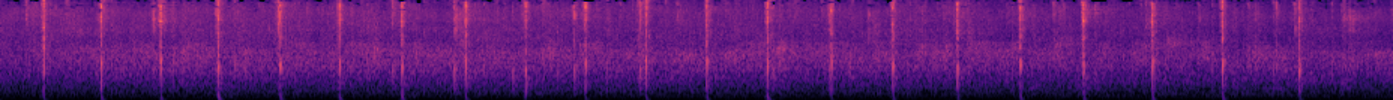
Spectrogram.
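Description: An audience applauds to welcome a family of parents and their daughter. One sharp, regular clapper keeps a steady beat of about two claps per second over softer, diffuse applause that continues throughout.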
